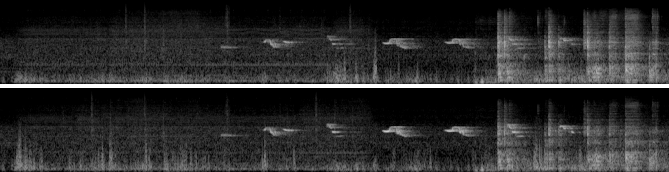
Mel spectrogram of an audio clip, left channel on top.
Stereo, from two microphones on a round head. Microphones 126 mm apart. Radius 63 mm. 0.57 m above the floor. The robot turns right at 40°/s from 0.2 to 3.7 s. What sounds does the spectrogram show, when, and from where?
2.2 s a bird: 10° left (ahead or behind), 0.7 m; by 5.8 s 40° right (ahead or behind), 0.7 m
4.8 s a squeak: 35° left (ahead or behind), 1.1 m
